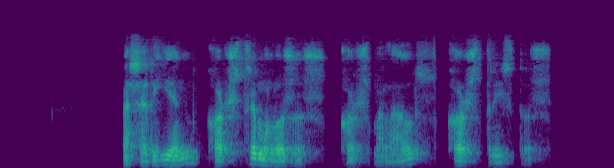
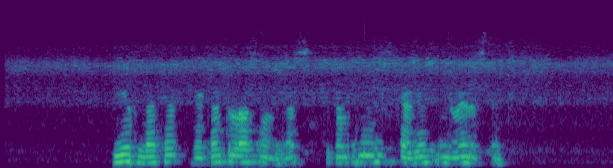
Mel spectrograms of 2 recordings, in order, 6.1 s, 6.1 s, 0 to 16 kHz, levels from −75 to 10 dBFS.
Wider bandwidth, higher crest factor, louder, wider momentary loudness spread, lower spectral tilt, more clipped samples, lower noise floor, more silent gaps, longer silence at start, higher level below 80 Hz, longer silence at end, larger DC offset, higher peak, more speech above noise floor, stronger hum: about the same, 7.8 kHz vs 7.8 kHz; about the same, 20 dB vs 20 dB; second, -25 LUFS vs -22 LUFS; second, 11 LU vs 24 LU; second, -4 dB/octave vs -8 dB/octave; neither; first, -87 dBFS vs -48 dBFS; neither; first, 1.25 s vs 0.75 s; about the same, -60 dBFS vs -58 dBFS; first, 0.65 s vs 0.2 s; neither; about the same, -6 dBFS vs -4 dBFS; first, 62 dB vs 26 dB; neither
